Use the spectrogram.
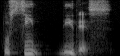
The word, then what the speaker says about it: Tucídides: En aquel tiempo surgió un historiador griego llamado Tucídides, con acento en la I para que sea más fácil, Tucídides, quien hizo esa declaración.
